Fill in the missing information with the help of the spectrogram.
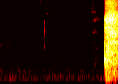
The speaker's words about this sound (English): Bless you. I sneezed.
